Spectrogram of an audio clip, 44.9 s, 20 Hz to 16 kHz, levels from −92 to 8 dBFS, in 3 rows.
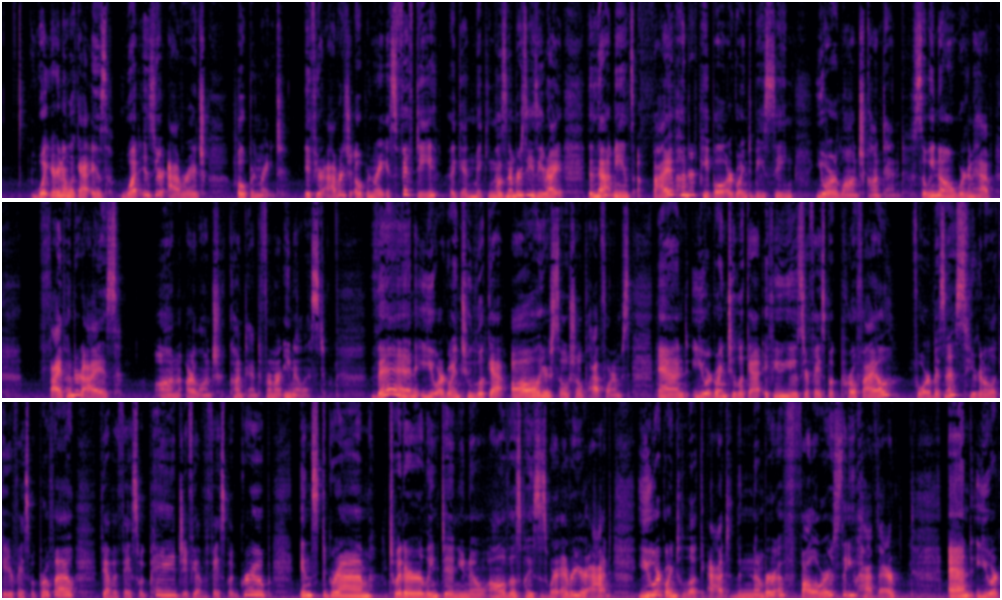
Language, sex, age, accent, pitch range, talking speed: English, female, 20-39, American, 195-255 Hz, 170 wpm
